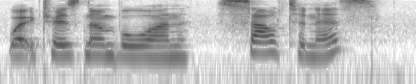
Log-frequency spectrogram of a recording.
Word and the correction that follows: Sauternes: Oh yeah. Saturnus. Oh, oh, it's a Sauternes.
